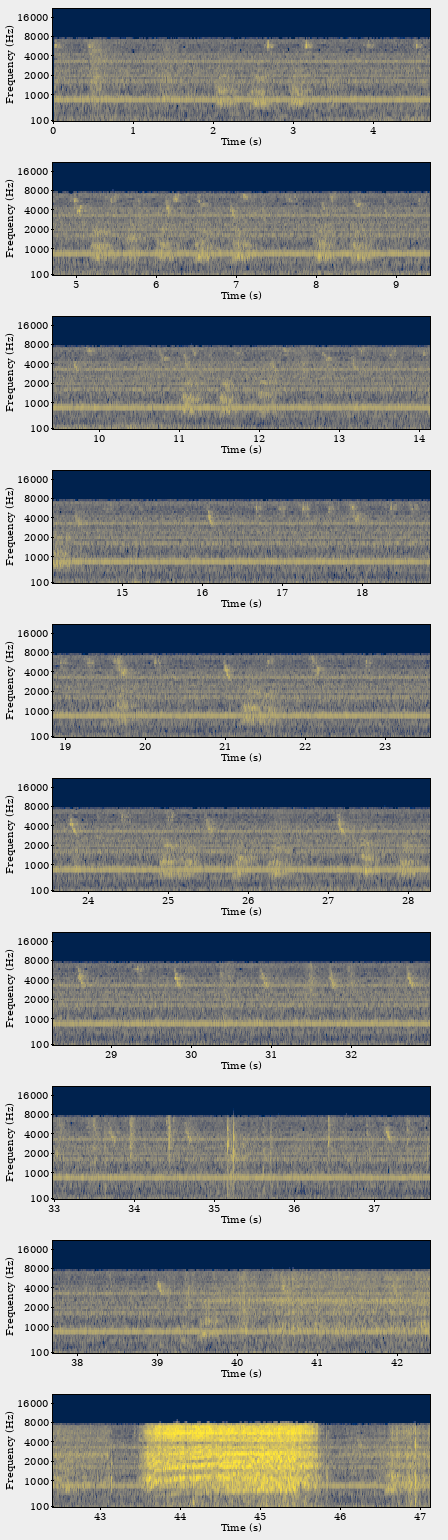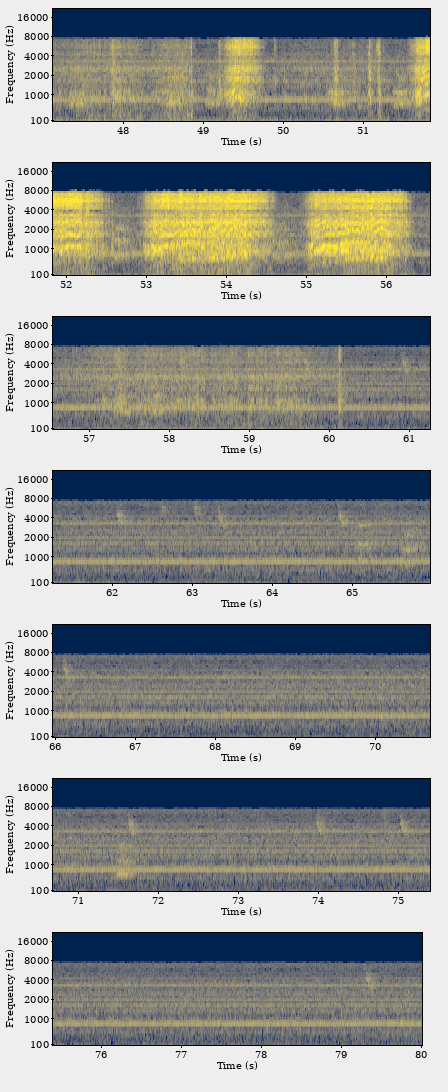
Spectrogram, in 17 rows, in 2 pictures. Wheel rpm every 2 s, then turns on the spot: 0, 0, 0, 0, 0, 0, 0, 0, 0, 0, 0, 0, 0, 0, 0, 0, 0, 0, 0, 0, 10, 30, 130, 20, 30, 10, 80, 90, 30, 20, 0, 0, 0, 0, 0, 0, 0, 0, 0, 0.
40-42 46-48 56-60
